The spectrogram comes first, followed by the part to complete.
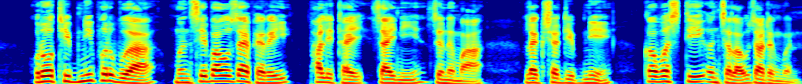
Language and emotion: Bodo, neutral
